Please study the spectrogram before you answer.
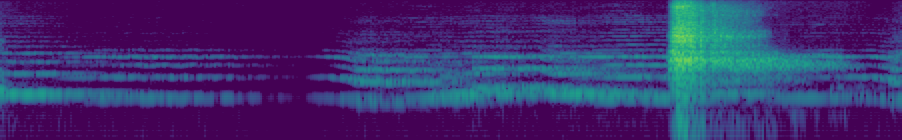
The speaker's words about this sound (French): Donc, on va commencer par la respiration et une expiration explosive avec le son ha. Inspirez.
